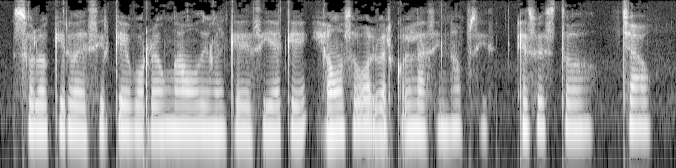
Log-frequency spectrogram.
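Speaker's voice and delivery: speaking softly. Speaking at three in the morning about a deleted audio: speaking softly. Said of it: "por eso hablo bajito".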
